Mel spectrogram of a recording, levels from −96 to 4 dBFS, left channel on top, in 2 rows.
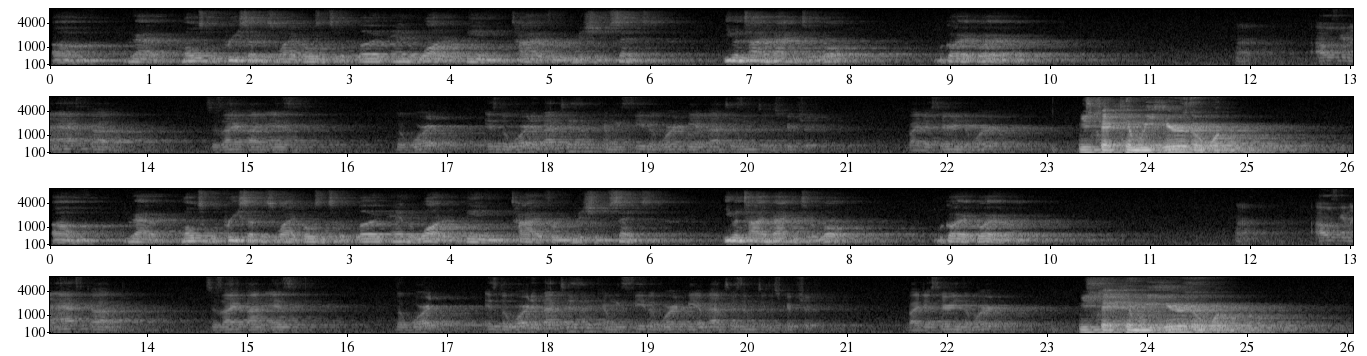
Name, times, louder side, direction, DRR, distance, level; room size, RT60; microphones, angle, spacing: voice 1, 0.0-6.0 6.7-8.0 8.8-9.7, right 2 dB, 40° right, 2 dB, 0.4 m, -39 dB
voice 2, 12.6-13.7 14.6-15.5 16.5-17.0 17.4-20.7 21.6-22.5, right 2 dB, 25° right, 0 dB, 0.8 m, -48 dB
voice 3, 23.3-24.7, left 3 dB, 70° left, 1 dB, 0.5 m, -28 dB
10.0 x 6.2 x 3.5 m, 2.5 s
head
